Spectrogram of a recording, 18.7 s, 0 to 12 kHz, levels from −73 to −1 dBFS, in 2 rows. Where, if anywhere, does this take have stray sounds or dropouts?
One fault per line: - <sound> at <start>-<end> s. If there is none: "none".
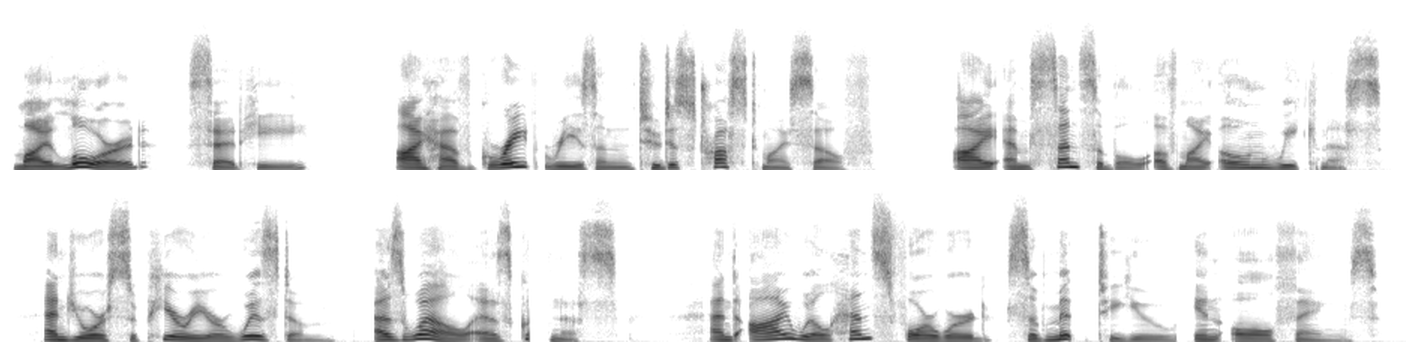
- dropout at 12.9-13.0 s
